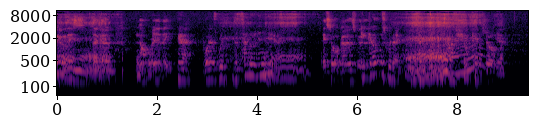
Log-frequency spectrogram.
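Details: Sleeping man snoring: rough, rattling breathing noises in repeated bursts, some with a voiced, groaning quality.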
